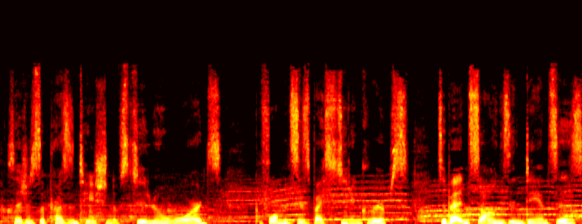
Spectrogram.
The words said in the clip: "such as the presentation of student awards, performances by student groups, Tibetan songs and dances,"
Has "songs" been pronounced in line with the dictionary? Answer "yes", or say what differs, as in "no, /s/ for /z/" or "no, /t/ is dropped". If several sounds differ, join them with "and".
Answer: yes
